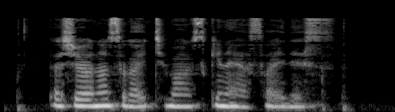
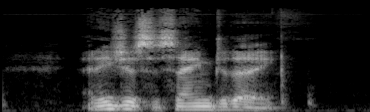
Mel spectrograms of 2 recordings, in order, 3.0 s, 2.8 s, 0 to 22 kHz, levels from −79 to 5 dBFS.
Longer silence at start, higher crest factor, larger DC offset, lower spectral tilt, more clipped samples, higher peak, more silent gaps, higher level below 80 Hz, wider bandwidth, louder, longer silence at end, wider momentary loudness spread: second, 0.4 s vs 0.65 s; second, 14 dB vs 20 dB; neither; about the same, -4 dB/octave vs -3 dB/octave; neither; second, -8 dBFS vs 0 dBFS; neither; second, -62 dBFS vs -54 dBFS; second, 12 kHz vs 16.5 kHz; second, -20 LUFS vs -16 LUFS; second, 0.35 s vs 0.65 s; second, 12 LU vs 16 LU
